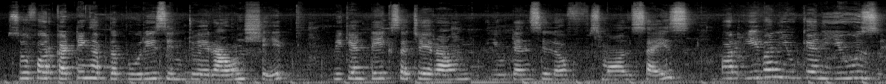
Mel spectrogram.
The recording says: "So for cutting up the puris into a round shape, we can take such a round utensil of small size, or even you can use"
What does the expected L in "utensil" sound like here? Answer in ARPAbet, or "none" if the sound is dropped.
L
